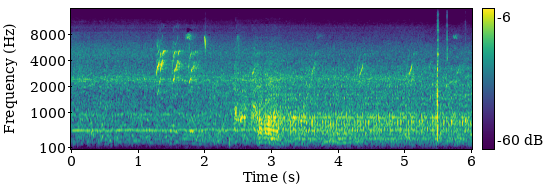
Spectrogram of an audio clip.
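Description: Plum-headed parakeet giving short, high calls: a quick run of four about a second in, then fainter single notes spaced out after. A sharp click near the end.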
